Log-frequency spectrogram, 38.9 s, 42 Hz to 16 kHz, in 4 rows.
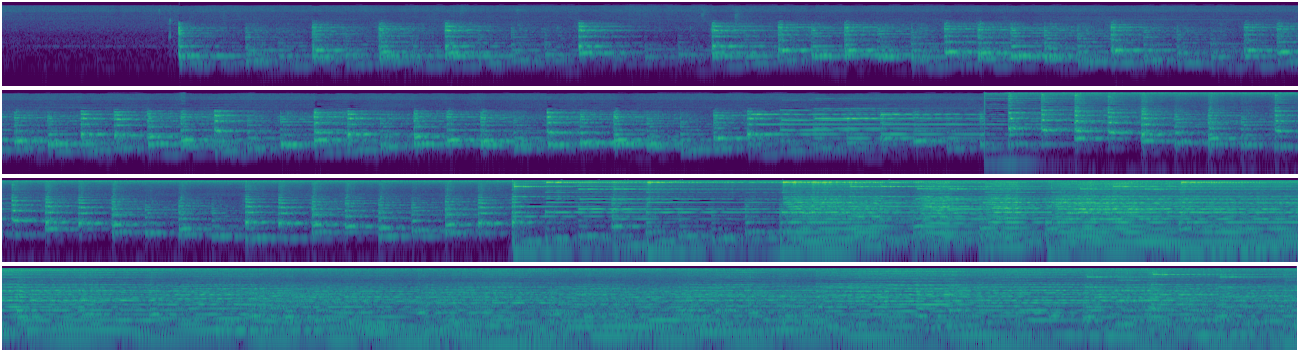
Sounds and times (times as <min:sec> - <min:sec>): Music: 0:00.9 - 0:38.8.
